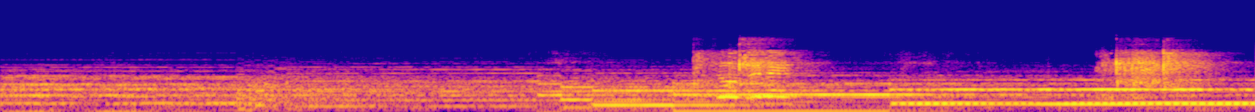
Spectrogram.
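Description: Eerie ambient background music: held drone notes that shift in pitch every second or so, with two short hissing bursts partway through.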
